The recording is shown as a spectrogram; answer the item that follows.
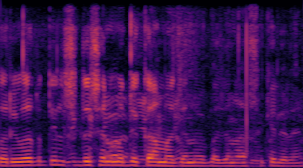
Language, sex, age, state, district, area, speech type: Marathi, male, 18-30, Maharashtra, Satara, rural, spontaneous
